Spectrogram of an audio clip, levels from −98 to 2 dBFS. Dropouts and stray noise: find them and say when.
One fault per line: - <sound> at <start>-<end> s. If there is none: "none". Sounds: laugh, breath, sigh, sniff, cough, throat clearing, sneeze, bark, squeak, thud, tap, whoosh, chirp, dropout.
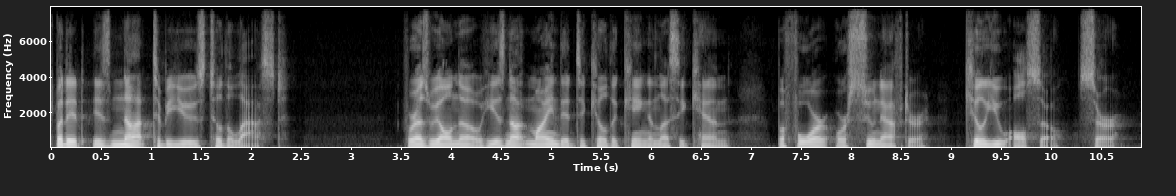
none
